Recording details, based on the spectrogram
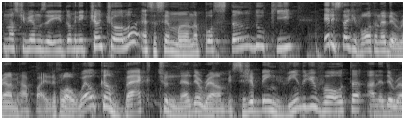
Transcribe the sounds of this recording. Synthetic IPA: nɔst͡ʃivẽmʊzaid̪õminikʊ̥t͡ʃɐ̃t͡ʃoloɛsɐsemɐ̃nɐpost̪ɐ̃nd̪ʊkʰɪ | elɪist̪ad͡ʒɪvɔwt̪ɐnɛd̪eɹɛ̃mɪha̰pa̰jzelɪfalowɛlkɐ̃mbɛkt̪ʰunɛd̪eɹɛ̰wmiseʒɐbẽj̃vĩnd̪ʊd͡ʒɪvɔwt̪ɐanɛd̪eɹɛ̃

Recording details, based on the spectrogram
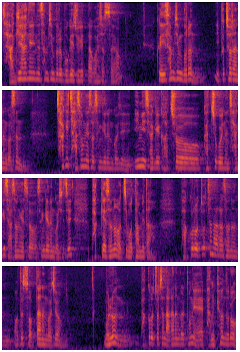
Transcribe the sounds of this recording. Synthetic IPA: t͡ɕaɡiɦane̞inːɯnsʰamɕʰimbuɾɯɭpoɡed͡ʑuɡe̞t̚t͈aɡoɦaɕ̬ʰʌs͈ʌjo | kɯɾeisʰamɕʰimbuɾɯn | iput͡ɕʰʌɾanɯnɡʌsʰɯn | t͡ɕaɡit͡ɕasʰʌŋe̞sʰʌsʰe̞ŋɡinɯnɡʌd͡ʑiːmit͡ɕaɡiat͡ɕʰʌkat͡ɕʰiɡoinːɯnt͡ɕaɡit͡ɕasʰʌŋe̞sʰʌsʰe̞ŋɡinɯnɡʌɕʰid͡ʑi | pak͈e̞sʰʌnɯnʌt̚t͡ɕ͈imotʰamɲida | pak͈ɯɾot͡ɕ͈ot͡ɕʰanaɣasʰʌnɯnʌdɯɭs͈uʌp̚t͈anɯnɡʌd͡ʑo | muɭːonpak͈ɯɾot͡ɕ͈ot͡ɕʰanaɡanɯnɡʌɭtʰoŋɦe̞paŋpʰjʌnɯɾo

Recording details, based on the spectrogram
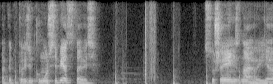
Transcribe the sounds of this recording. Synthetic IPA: t̪akɛt̪ʊkɐrtʲinkʊmoʐʂsʲɪbʲeɐt̪st̪avʲɪtʲ | slˠuʂəjjanʲɪznajʊja

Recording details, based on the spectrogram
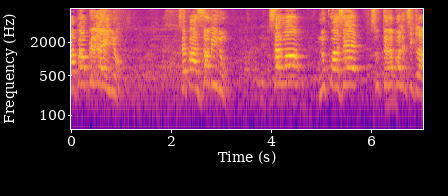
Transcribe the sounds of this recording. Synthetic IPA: apɣɛ̃ɑ̃pilʁeynjɔ̃ | sepazãmĩnũ | sœlmɑ̃ | nũkwaze | sut̪eʁɛ̃politikla

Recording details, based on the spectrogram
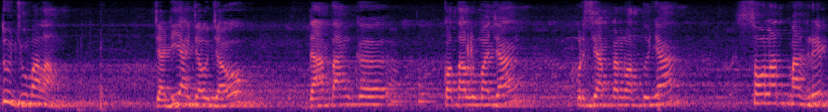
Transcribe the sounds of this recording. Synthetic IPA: t̪ud͡ʒumalam | d͡ʒadijaŋd͡ʒaʊhd͡ʒaʊh | dat̪aŋkəkot̪alumad͡ʒa | pərsiap̚kanwak̚t̪uɲa | solat̪̚maɡɾɪb̚

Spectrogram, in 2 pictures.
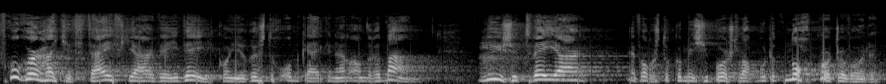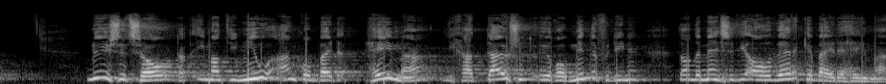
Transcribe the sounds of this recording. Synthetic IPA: fruχəɹɦɑtjəfɛjfjaːɹʋejʋejkɔnjərɵstəχɔ̰mkɛjkənːaːɹənɑndərəbaːnː | yɪsətʋejjaːɹɛnvɔlˠχənzdəkɔmɪsibɔɹslɑpmutətnɔχkɔɹtəɹʋɔɹdə̰n | nyɪsɦətsowdɑtimɑnt̚diniwaːnkɔmtbɛjdəhejmaːdiχaːt̚dœɥzəntøːrowmɪndəɹvəɹdinən | d̥ɑndəmɛnsəndiɑlˠʋɛrkənbɛjdəɦejmaː

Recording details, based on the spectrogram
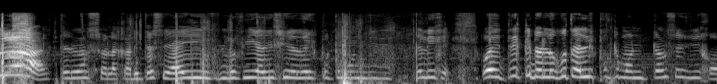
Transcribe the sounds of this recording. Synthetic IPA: at̪elansolakaɾet̪aseailofiaðesiɾlespokemõneld̪ixeojt̪ɾekenoleɣust̪aelespokemõnent̪onsezd̪ixo

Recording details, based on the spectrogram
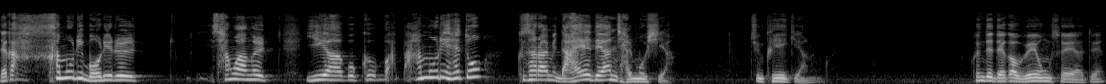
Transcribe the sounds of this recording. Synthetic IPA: ne̞ɡahamuɾimʌɾiɾɯɭ | sʰaŋwaŋɯɭiɦeɦaɡokɯhamuɾiɦe̞do | kɯs̬ʰaɾaminae̞de̞ɦant͡ɕaɭmoɕʰija̰ | t͡ɕimkɯje̞ɡiɦa̰nɯnɡʌeo | kɯɾʌnde̞ne̞ɡawe̞joŋsʰoɦe̞jadwe̞

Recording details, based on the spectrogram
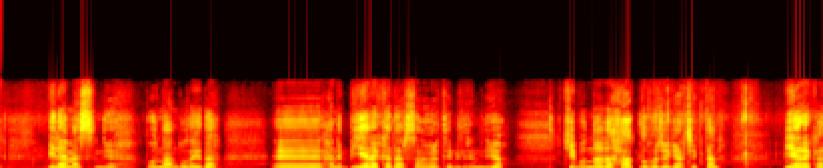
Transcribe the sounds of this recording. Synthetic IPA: bilʲemæzind̪ijeb̥und̪and̪o̞lˠajɯd̪a | ɛːɦanibije̞ɾɛkʰad̪aɾsanaøːɾe̞t̪ʰe̞bilʲiɾimd̪ijo̞ | cʰibunlˠaɾɯd̪ahaklˠɯɦo̞d͡ʒaɟæɾt͡ʃʰɛc̚t̪ʰæn | bijeɾɛkʰa

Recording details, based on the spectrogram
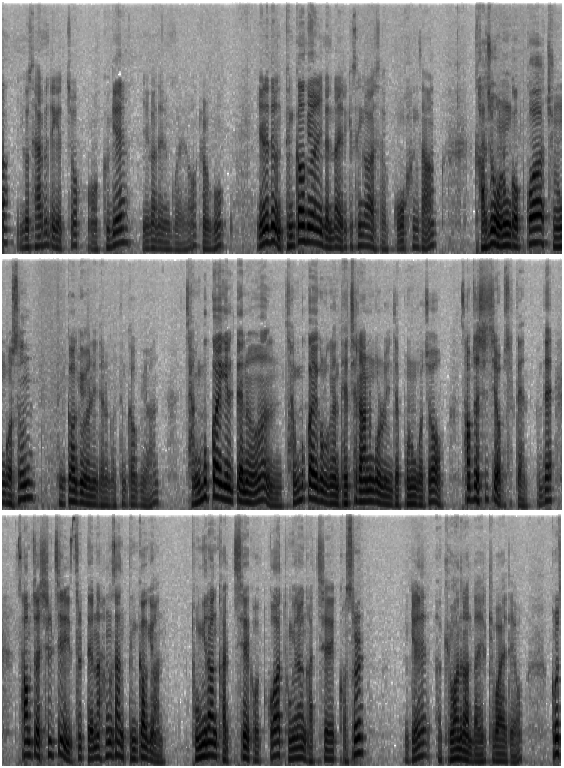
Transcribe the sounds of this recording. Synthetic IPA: iɡʌsʰɯɭhabidwe̞ɡe̞t̚t͡ɕ͈oʌ̰kɯɡe̞jeɡadwe̞nɯnɡʌe̞̰jokjʌɭɡuk̚ | je̞nedɯɾɯntɯŋk͈aɡjojʌɲidwe̞ndaiɾʌkʰesʰe̞ŋɡakʰasʰʌjok͈o̰haŋsʰaŋ | kad͡ʑuonɯnɡʌt̚k͈wat͡ɕunɯnɡʌsʰɯn | tɯŋk͈aɡjojʌɲidwe̞nɯnɡʌtɯŋk͈aɡjojan | t͡ɕaŋbuk͈aiɡiɭt͈e̞nɯnt͡ɕaŋbuk͈aiɡɯɾokɯɲjante̞t͡ɕʰeɾɯɭhanɯnɡʌɭːoind͡ʑe̞ponɯnɡʌd͡ʑo | sʰaʌm̚pt͡ɕ͈aɕʰiɭt͡ɕ͈iɾiʌp̚s͈ɯɭt͈e̞nnkɯnde̞ | sʰaʌp̚t͡ɕ͈ʌɕʰiɭt͡ɕ͈iɾiːs͈ɯɭt͈e̞nɯnhaŋsʰaŋtɯŋk͈aɡjowa̰n | toŋiɾankat͡ɕʰie̞kʌt̚k͈watoŋiɾankat͡ɕʰie̞kʌsʰɯɭ | kʰe̞kjoɦanɯɭɦandaiɾʌkʰe̞pajadwḛjo | kɯɾʌt͡ɕʰ

